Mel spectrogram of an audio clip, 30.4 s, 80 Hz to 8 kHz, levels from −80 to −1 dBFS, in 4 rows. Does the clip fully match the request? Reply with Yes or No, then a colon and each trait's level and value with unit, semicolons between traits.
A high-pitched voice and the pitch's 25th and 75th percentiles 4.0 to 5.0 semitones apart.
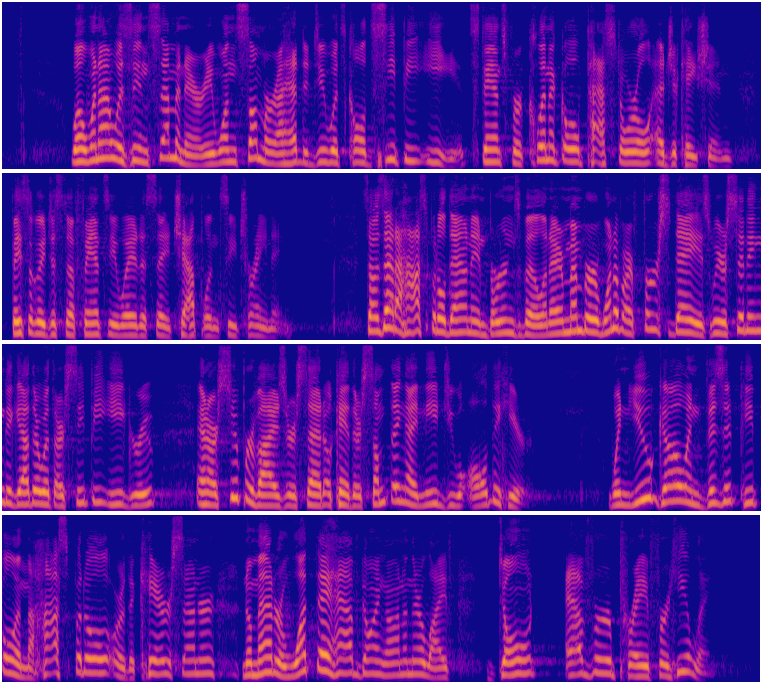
Yes: high, 215 Hz; average, 4.3 semitones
